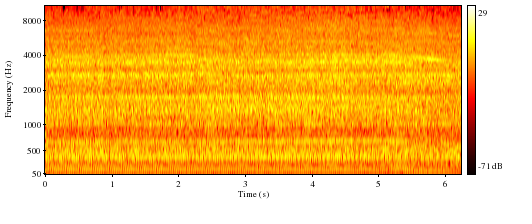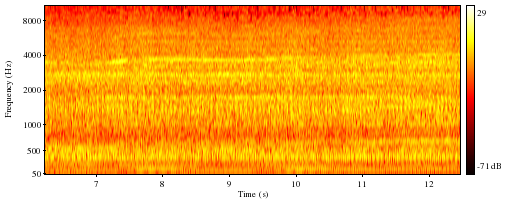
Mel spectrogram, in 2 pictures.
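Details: Duramax LML diesel with a new long block, held near a steady 2,000 rpm outdoors for a 5-minute break-in cycle: even drone with no knocks, ticks or misses, and no big puddles. Normal running at raised idle.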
